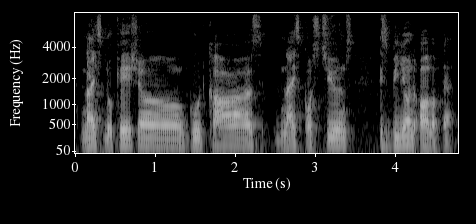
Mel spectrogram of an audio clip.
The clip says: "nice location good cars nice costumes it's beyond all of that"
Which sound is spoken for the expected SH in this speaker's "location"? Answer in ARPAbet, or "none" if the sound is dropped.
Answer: SH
